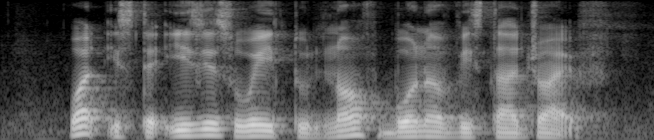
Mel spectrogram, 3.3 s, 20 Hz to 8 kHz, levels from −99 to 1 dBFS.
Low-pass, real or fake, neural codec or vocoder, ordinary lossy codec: none; real; none; none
